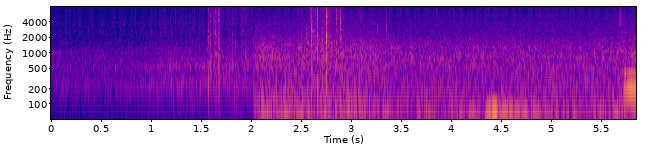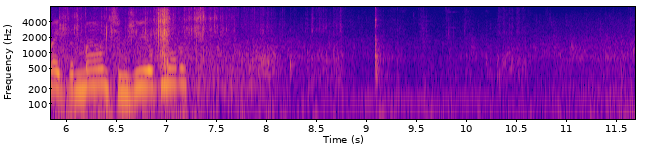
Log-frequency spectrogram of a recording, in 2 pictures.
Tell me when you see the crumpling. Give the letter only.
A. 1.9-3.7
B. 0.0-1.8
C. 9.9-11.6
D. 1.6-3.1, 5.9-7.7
D.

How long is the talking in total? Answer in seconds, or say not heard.
2 s.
